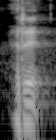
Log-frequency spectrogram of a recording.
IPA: ɾ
